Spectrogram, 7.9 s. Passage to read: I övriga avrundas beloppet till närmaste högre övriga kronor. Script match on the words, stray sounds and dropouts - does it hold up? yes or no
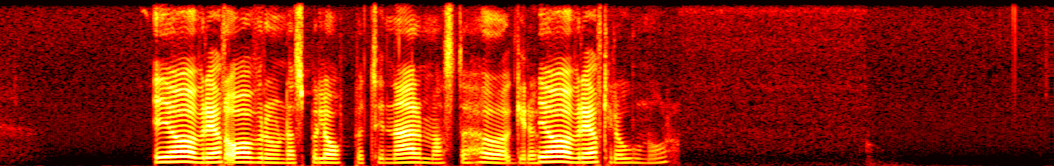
yes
